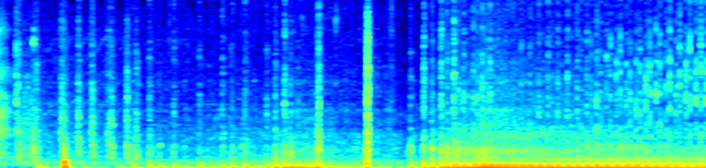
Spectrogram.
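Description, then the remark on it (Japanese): A motorcycle engine chugs with rapid, uneven firing pulses, then roars up into a loud, steady rising whine as the rider revs and accelerates away toward Lake Kawaguchi. “よし、川口湖まで吹っ飛ばすぞ。しっかり捕まってろよ。”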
